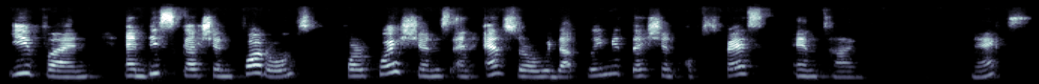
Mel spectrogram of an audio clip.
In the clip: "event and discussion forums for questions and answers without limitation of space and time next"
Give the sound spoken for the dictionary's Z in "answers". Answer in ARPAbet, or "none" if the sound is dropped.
none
